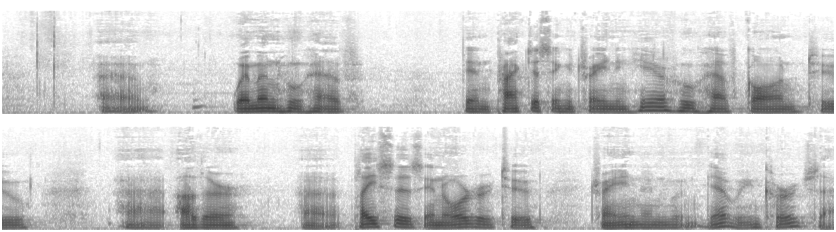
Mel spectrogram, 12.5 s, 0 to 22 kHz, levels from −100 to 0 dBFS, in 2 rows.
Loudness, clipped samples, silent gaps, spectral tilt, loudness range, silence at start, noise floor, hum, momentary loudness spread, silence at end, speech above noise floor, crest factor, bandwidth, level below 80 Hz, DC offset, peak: -32 LUFS; under 0.1%; none; -8 dB/octave; 2 LU; 0.7 s; -62 dBFS; none; 14 LU; 0 s; 31 dB; 22 dB; 15.5 kHz; -56 dBFS; under 0.1%; -10 dBFS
